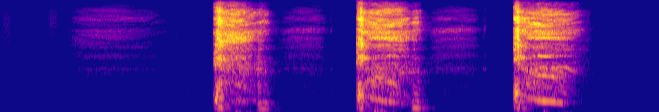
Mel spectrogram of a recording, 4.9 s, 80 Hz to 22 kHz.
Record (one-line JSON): {"three_cough_length": "4.9 s", "three_cough_amplitude": 10259, "three_cough_signal_mean_std_ratio": 0.41, "survey_phase": "beta (2021-08-13 to 2022-03-07)", "age": "18-44", "gender": "Female", "wearing_mask": "No", "symptom_cough_any": true, "symptom_fatigue": true, "symptom_headache": true, "symptom_change_to_sense_of_smell_or_taste": true, "smoker_status": "Never smoked", "respiratory_condition_asthma": false, "respiratory_condition_other": false, "recruitment_source": "Test and Trace", "submission_delay": "2 days", "covid_test_result": "Positive", "covid_test_method": "RT-qPCR"}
